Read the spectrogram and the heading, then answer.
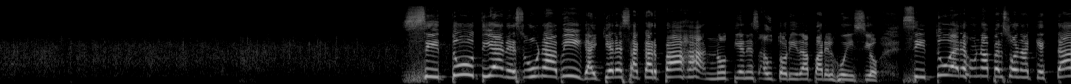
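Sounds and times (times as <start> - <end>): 
audience applause: 0.0 - 4.1
speech: 4.0 - 10.6.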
